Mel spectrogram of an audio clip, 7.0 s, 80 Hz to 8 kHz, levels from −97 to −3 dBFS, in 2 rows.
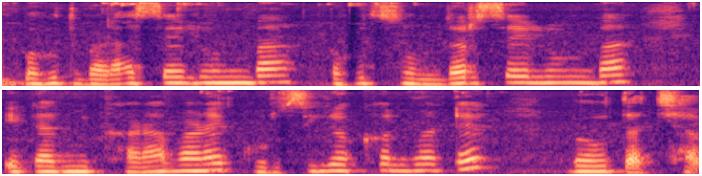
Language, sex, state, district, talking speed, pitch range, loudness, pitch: Bhojpuri, female, Bihar, East Champaran, 145 wpm, 180-215 Hz, -16 LUFS, 195 Hz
